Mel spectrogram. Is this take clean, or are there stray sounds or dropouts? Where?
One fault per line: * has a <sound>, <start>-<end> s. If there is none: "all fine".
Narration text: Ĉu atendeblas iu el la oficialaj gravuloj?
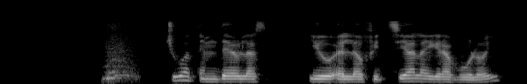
* has a whoosh, 1.0-1.4 s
